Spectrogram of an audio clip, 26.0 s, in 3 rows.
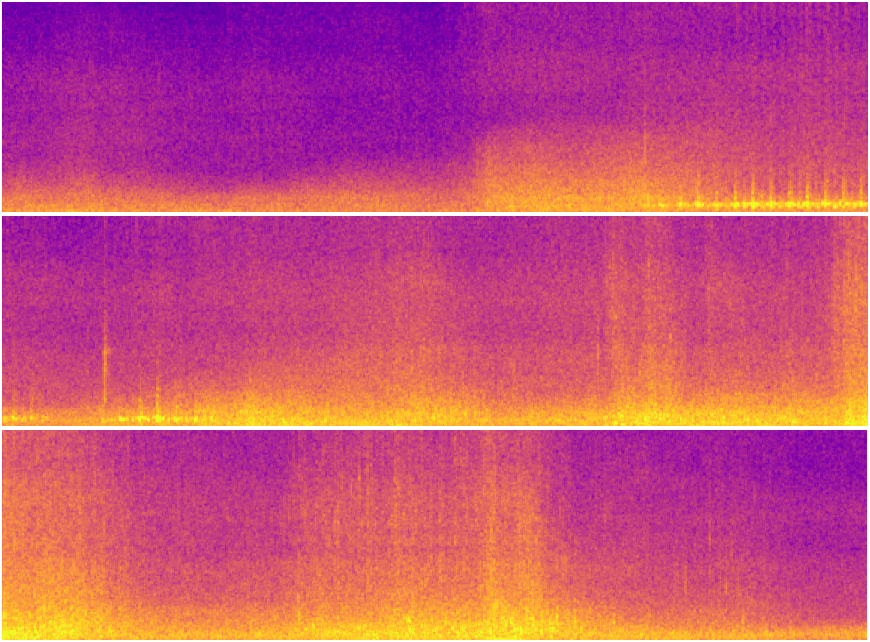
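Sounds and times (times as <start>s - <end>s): ocean waves washing in: 6.0s - 12.2s.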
